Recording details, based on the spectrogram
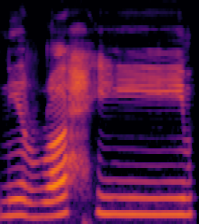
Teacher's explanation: الرحیم کہتے ہوئے ناک میں آواز نہیں جائے گی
